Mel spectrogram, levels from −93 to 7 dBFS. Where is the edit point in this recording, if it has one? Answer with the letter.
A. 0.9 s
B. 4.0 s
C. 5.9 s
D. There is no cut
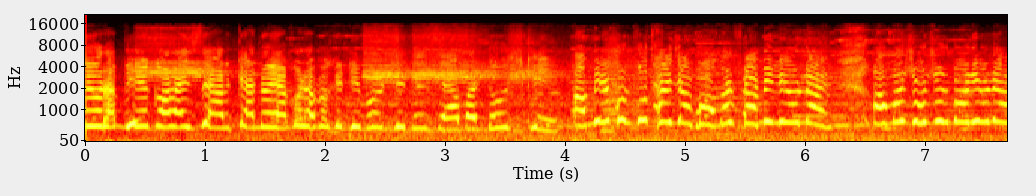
B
